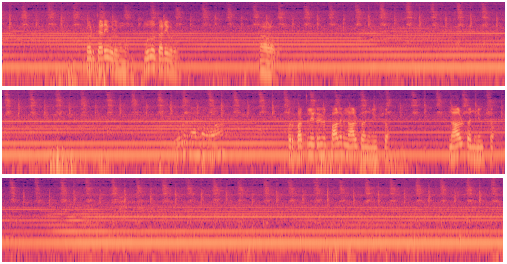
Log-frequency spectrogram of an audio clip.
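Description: A milking machine pulsator clicks in a fast, even rhythm.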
